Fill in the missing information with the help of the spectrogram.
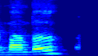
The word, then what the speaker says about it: Bumbu: But can I just can I just say that I just tasted the boom and I picked boom over Hennessy. – Facts. Okay, the Bumbu. – Yeah, the Bumbu. I, I pronounced it wrong.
